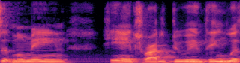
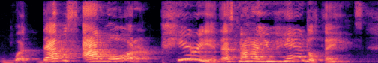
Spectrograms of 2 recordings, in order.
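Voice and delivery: shrill overlapping reality fight; 8 semitones higher, 3 dB louder than usual. Retold or imitated. Quoted fight on reality show.

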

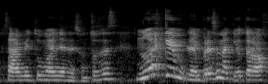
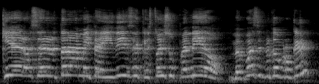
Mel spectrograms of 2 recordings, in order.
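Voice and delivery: imitating an indignant caller, pitched up; raised-pitch mock indignation; annoyed customer; 8 semitones higher than usual. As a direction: demand an explanation like an irritated client.

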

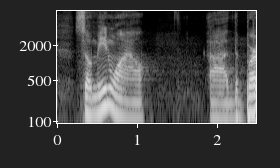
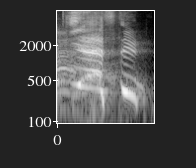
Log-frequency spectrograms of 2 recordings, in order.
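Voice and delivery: high, loud whooping cheer with laughter; excited cheer; 7 dB louder than usual. Retold or imitated. Soldiers joining the emperor again, cheering loudly. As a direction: cheer it like a rallying crowd.

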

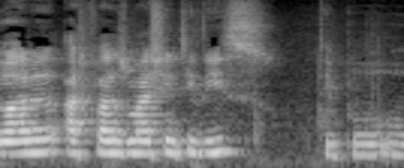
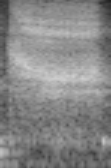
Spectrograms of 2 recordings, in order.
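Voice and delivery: sizzle noise; 4 dB louder than usual. Retold or imitated. Mimics steak hitting the pan.

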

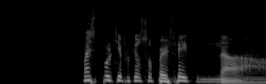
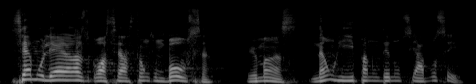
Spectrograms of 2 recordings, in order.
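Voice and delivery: ordinary delivery

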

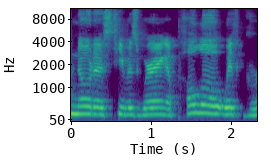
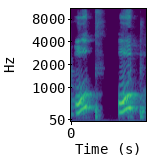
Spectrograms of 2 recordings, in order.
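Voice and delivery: higher-pitched mock Midwestern "ope"; regional comedian; 9 semitones higher than usual. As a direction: imitate a Midwest comedian's startled little catchphrase. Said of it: "a guy who goes around going".

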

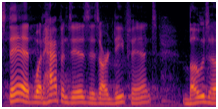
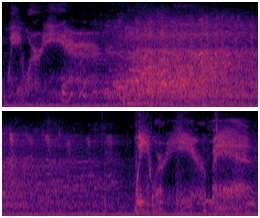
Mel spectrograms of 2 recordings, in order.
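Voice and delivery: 1 whisper; 12 semitones higher, 15 dB quieter, slower than usual. Retold or imitated. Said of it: "and we were like".

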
